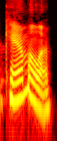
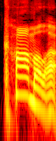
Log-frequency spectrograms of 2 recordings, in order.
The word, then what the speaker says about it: Kamala: put your vote for camela but it's not camela it's Kamala I have to be better about my pronunciation Kamala okay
